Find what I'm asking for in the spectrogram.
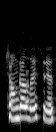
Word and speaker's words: Chongalicious: Changalicious. – Chongalicious. The Chonga girls. – I'm going to pronounce it right. Chongalicious, not yeah. Changa, we spelt it wrong, with an O, Chongalicious.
